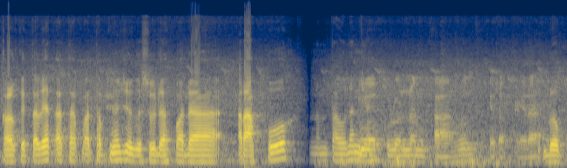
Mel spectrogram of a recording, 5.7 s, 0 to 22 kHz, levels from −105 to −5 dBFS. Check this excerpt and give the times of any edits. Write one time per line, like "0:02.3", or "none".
0:03.3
